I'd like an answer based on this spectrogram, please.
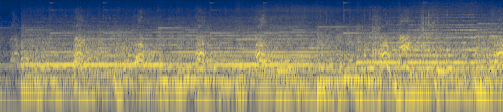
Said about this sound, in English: then looks up as a barking hound lollops towards her.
